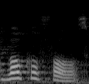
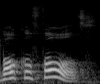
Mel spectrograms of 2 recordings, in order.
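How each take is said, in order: First: The stress falls on the word vocal. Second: The stress falls on the word folds. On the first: The speaker calls it right. "It's just like vocal folds" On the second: The speaker calls it wrong. "We don't say vocal folds"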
